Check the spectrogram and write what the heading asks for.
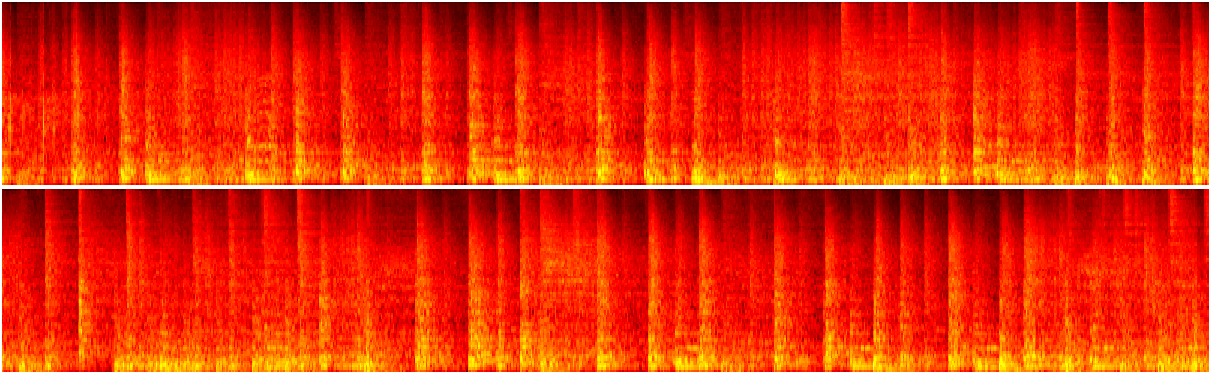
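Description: A jazz quartet playing live, with the drum kit to the fore over electric bass and keys. The drums keep up dense, rapid strikes throughout, and the bass gets fuller about halfway through.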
